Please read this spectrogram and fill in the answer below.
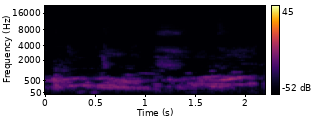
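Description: A person's low, indistinct voice talking or murmuring continuously, with no clear words.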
